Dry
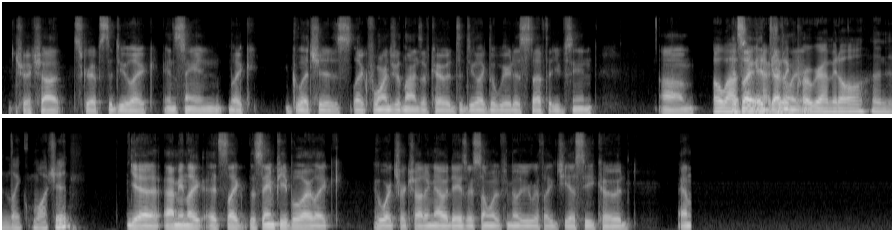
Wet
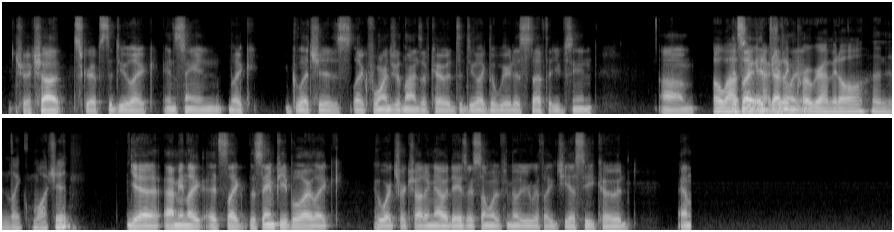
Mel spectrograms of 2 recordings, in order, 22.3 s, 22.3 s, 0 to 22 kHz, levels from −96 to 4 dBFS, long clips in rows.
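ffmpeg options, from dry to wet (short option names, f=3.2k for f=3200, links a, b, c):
-filter_complex "[0:a]asettb=1/sr,asplit=3[a][b][c];[a]atrim=end=0.404[d];[b]atrim=start=0.4:end=1.01,asetpts=PTS-STARTPTS,afade=t=in:d=0.004:c=qsin,afade=t=out:st=0.606:d=0.004:c=qsin,acontrast=50[e];[c]atrim=start=1.006[f];[d][e]acrossfade=d=0.004:c1=hsin:c2=qsin[g];[g][f]acrossfade=d=0.004:c1=qsin:c2=hsin,asettb=1/sr,asplit=3[h][i][j];[h]atrim=end=10.714[k];[i]atrim=start=10.71:end=11.3,asetpts=PTS-STARTPTS,afade=t=in:d=0.004:c=qsin,afade=t=out:st=0.586:d=0.004:c=qsin,asuperstop=centerf=5500:order=12:qfactor=7.3[l];[j]atrim=start=11.296[m];[k][l]acrossfade=d=0.004:c1=hsin:c2=qsin[n];[n][m]acrossfade=d=0.004:c1=qsin:c2=hsin"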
